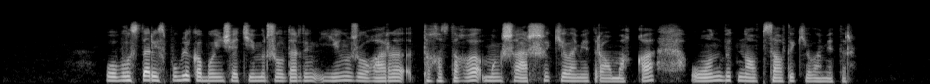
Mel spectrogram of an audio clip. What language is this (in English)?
Kazakh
